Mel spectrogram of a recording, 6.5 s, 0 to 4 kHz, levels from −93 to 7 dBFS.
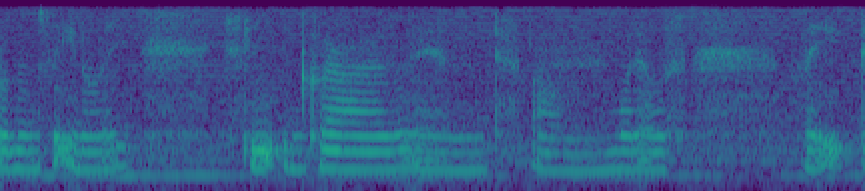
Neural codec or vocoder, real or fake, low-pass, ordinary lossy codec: none; real; 3.6 kHz; none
